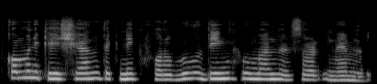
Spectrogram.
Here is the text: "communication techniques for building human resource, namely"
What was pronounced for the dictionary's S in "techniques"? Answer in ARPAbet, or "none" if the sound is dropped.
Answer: none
